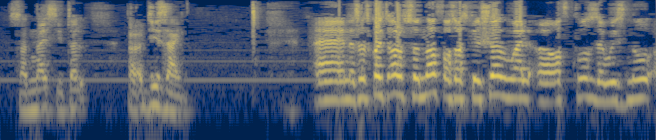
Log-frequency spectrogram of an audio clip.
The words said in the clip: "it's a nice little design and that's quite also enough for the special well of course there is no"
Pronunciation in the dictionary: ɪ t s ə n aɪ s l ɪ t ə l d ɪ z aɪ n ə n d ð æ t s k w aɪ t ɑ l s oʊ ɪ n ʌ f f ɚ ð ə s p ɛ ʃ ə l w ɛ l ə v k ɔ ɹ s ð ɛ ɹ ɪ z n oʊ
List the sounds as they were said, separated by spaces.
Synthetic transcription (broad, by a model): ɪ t n aɪ s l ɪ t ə l d ɪ z aɪ n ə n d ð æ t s k w aɪ t ɑ l s oʊ n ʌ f f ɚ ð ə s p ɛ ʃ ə n w ɛ l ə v k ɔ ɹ s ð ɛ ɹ ɪ z n oʊ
